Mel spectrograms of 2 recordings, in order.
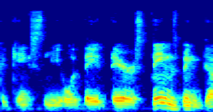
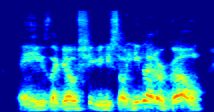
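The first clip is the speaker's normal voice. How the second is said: normal talking voice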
